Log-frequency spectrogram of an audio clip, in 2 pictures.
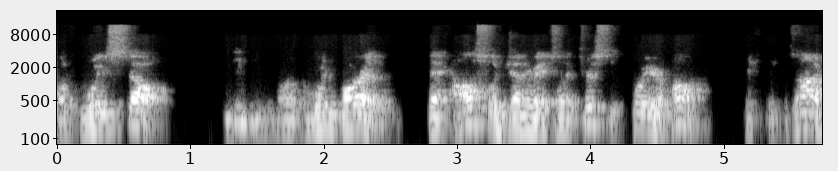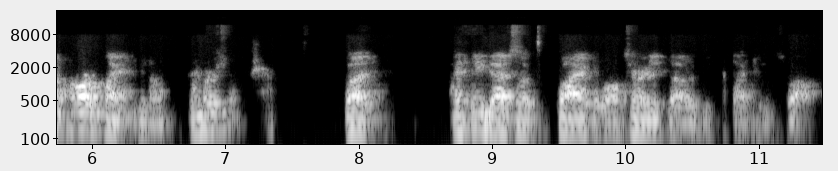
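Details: Adult man speaking; Normal speech.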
